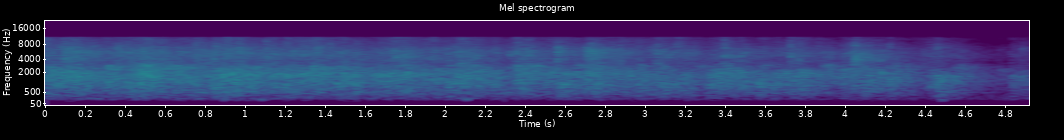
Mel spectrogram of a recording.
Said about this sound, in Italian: Fate un applauso a Gesù, per favore.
